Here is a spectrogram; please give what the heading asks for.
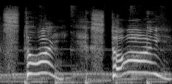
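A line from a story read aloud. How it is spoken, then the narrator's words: Screamed. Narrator (Russian): закричала Дарья Семеновна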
